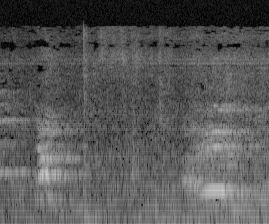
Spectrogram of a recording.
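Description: Faint, short shouts and calls from players across an indoor hall, with the low hum of the hall behind them.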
